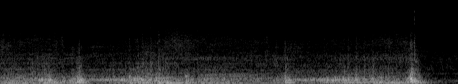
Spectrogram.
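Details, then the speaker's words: 2013 Scion FR-S, about 191,113 km: low labouring groan rising and falling with each slow wiper sweep on normal speed, gone on high; owner believes the wiper motor is failing rather than the multi-function switch. "then when i put on high that groaning noise goes away that's normal this is too slow this is my normal speed but this is too slow for the normal speed and you see it's laboring it's groaning it's sort of like me when i get out of bed in the morning"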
